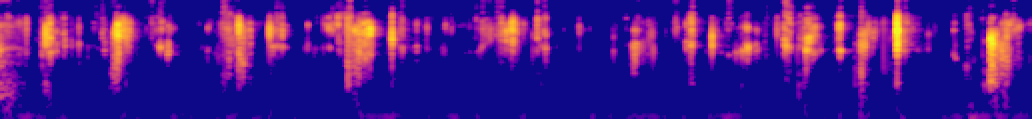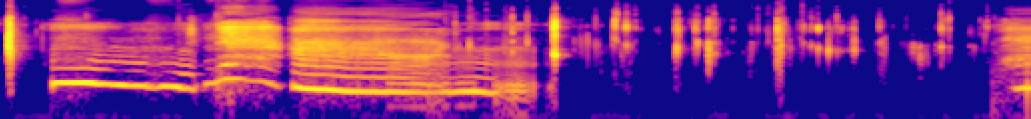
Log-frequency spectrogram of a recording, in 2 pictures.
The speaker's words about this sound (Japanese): 口の中、カミカミするね。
